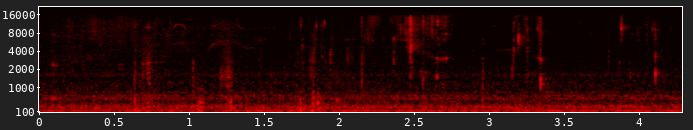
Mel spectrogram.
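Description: A person sipping soda from a can and swallowing close to the microphone: faint gulps and small wet mouth clicks scattered through, over a steady low hum.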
